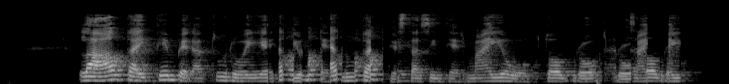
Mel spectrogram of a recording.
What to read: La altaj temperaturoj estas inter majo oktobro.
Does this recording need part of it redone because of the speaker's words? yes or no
yes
